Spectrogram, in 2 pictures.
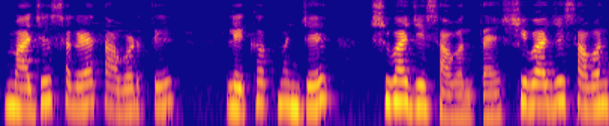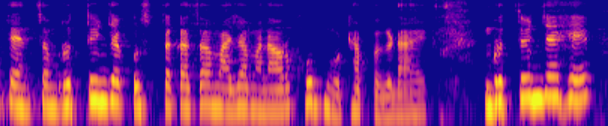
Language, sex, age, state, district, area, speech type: Marathi, female, 60+, Maharashtra, Nagpur, urban, spontaneous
